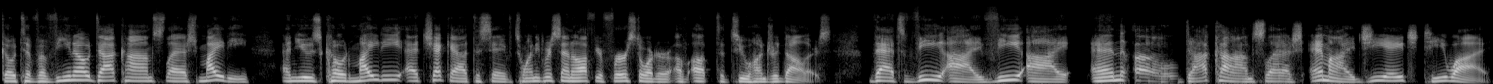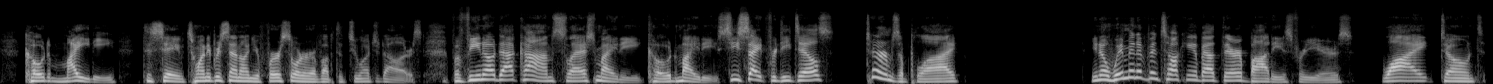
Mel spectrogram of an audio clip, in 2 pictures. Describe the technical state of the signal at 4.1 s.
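At 4.1 s the speech signal is intact, with no dropout, clipping, glitch or other technical fault audible at that moment.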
